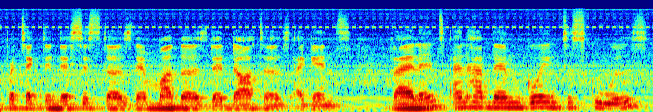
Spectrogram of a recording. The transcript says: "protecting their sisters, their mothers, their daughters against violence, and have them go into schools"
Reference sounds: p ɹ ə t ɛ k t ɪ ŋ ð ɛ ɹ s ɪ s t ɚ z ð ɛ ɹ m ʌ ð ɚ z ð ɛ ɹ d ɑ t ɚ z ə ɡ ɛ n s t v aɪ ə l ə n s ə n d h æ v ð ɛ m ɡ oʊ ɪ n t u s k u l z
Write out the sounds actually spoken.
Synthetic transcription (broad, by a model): p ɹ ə t ɛ k t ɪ ŋ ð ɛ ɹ s ɪ s t ɚ z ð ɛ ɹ m ʌ ð ɚ z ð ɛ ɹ d ɑ t ɚ z ə ɡ ɛ n s t v aɪ ə l ə n s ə n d h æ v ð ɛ m ɡ oʊ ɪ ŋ t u s k u l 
